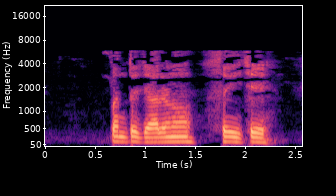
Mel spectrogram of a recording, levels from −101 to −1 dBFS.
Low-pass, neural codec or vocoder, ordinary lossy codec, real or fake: 7.2 kHz; none; MP3, 24 kbps; real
